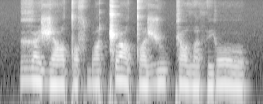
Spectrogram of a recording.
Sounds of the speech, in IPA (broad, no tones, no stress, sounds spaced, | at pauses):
ɣ ɐ ʒ a dˤ u sˤ b a ǁ o tˤ a ʒ u k e ðˤ a θ j o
